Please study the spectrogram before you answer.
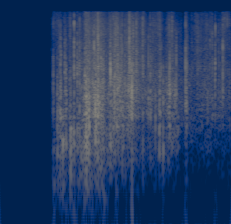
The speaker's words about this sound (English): Paper.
